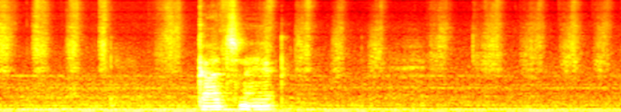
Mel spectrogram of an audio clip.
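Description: A razor scrapes through stubble in short, repeated strokes.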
